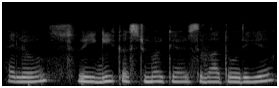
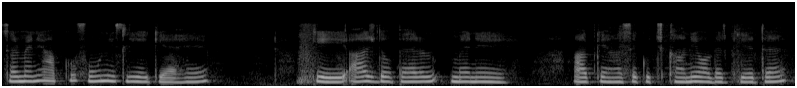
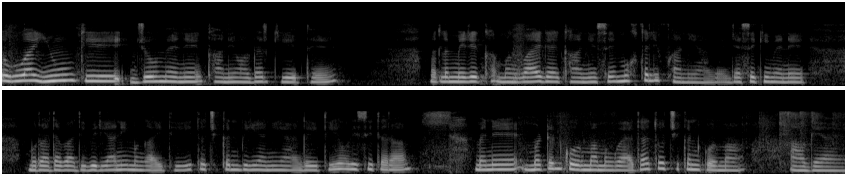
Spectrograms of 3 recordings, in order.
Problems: background sounds at intervals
